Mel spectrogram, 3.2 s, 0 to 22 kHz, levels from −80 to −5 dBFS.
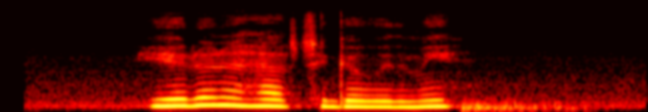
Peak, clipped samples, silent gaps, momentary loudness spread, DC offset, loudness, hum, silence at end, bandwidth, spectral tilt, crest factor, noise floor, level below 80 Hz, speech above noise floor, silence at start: -12 dBFS; under 0.1%; none; 18 LU; under 0.1%; -24 LUFS; none; 0.45 s; 13 kHz; -7.5 dB/octave; 14 dB; -53 dBFS; -72 dBFS; 30 dB; 0.75 s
